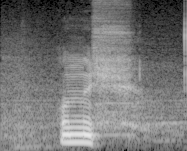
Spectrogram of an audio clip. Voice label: Homshetsi have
